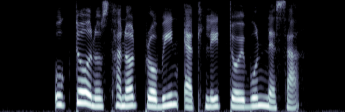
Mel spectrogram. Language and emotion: Assamese, neutral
